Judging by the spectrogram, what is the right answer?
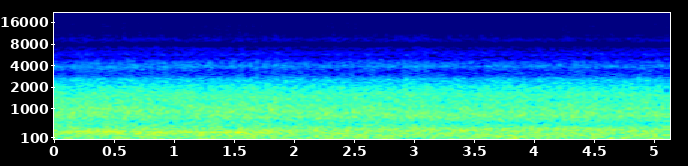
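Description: Water rushing steadily over rocks into the pond, a small white-water cascade.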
